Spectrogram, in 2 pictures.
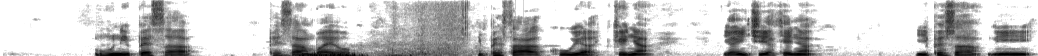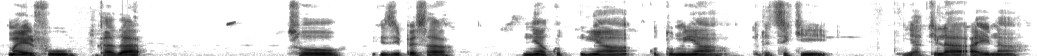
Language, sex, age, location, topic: Swahili, male, 18-24, Wajir, finance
